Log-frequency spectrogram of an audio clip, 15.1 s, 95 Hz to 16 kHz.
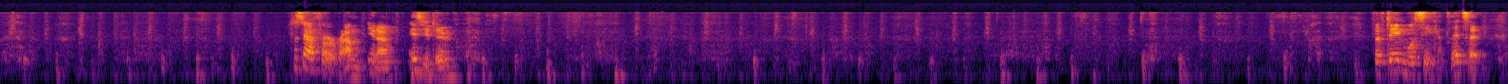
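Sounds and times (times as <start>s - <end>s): bare feet thudding on floor: 0.0s - 2.9s, 4.6s - 13.8s
heavy panting breath: 0.0s - 3.0s, 4.0s - 15.0s.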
